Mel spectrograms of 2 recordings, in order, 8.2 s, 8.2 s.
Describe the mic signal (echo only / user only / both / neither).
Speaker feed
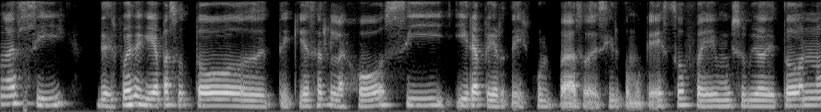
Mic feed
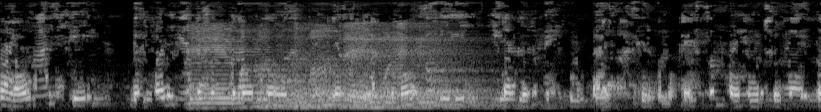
both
